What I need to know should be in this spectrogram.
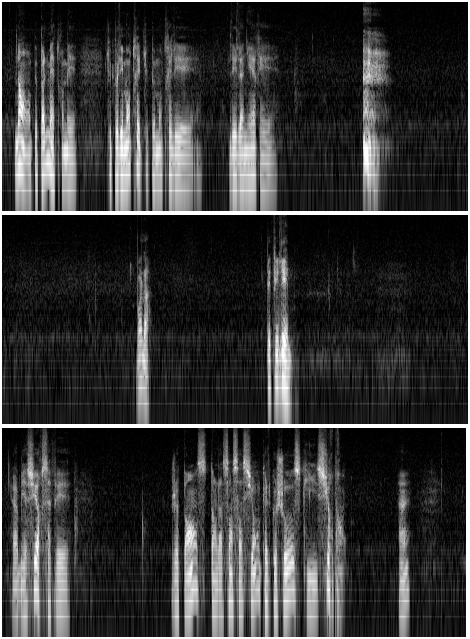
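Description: An elderly man speaks with animation through a headset microphone.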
